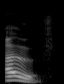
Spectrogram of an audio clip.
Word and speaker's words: Ove: If you want to make yourself cry, this book, A Man Called Ove, which is I thought how you pronounced Ove, but I think it's actually OV, is a beautiful book.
